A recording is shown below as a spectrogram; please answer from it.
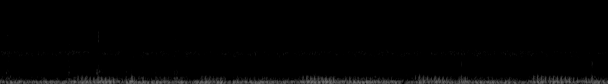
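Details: Cat cuddled with dogs on a cold winter day gives a deep continuous purr, low rumbling bursts swelling roughly each second, with faint ticking in the background.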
